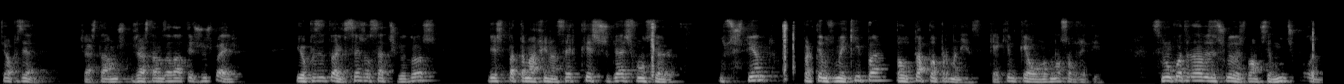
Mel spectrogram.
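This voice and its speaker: Somewhat breathy and very fast, a man speaks at a fairly high pitch with ordinary pitch variation. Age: 50s. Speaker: football coach. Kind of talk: interview.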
